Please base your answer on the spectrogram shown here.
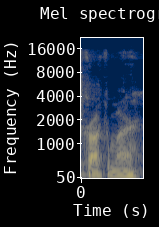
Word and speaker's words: Crocomire: I found Crocomire first. Is it Crocomere? I always said Crocomire. I always pronounce it Crocomire. It is Crocomire.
